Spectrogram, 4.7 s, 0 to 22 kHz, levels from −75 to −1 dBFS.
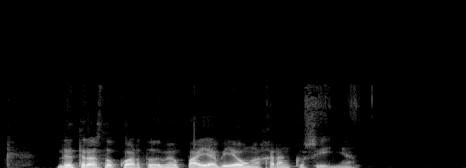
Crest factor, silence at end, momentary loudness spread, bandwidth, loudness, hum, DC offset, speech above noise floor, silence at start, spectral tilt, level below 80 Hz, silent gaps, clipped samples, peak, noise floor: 16 dB; 1.1 s; 15 LU; 9.4 kHz; -16 LUFS; none; under 0.1%; 60 dB; 0.6 s; -9.5 dB/octave; -38 dBFS; none; under 0.1%; 0 dBFS; -75 dBFS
